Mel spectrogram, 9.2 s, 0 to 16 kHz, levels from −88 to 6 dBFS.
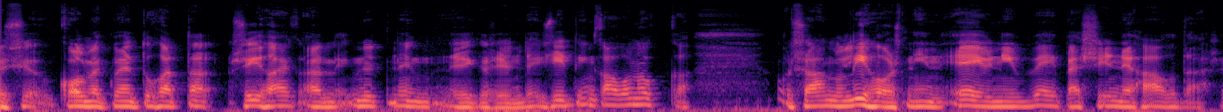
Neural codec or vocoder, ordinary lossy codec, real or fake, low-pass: none; none; real; 14.4 kHz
